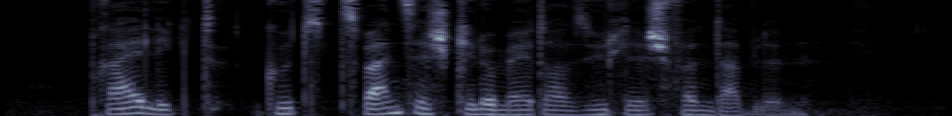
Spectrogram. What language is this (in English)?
German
